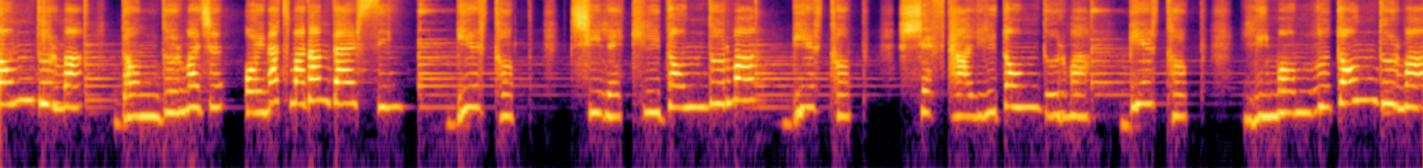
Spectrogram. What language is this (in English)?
Turkish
